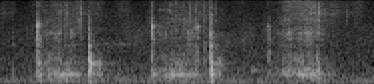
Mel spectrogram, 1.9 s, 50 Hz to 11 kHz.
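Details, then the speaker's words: Manual transmission removed from a 4-cylinder Foxbody Mustang, turned by hand: irregular rasping, grinding scrapes in uneven bursts; burnt-looking old fluid, input shaft play, broken top-cover pieces; owner convinced the fluid is gear oil. "sounds bad even with that gear roll yeah I'm convinced it's gear roll now"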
